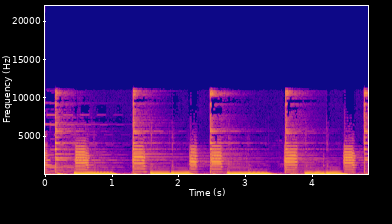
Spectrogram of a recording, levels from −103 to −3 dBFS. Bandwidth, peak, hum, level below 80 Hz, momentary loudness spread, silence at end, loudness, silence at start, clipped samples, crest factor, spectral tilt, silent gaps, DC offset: 11.5 kHz; -8 dBFS; none; -22 dBFS; 5 LU; 0 s; -23 LUFS; 0 s; under 0.1%; 14 dB; -4.5 dB/octave; none; under 0.1%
